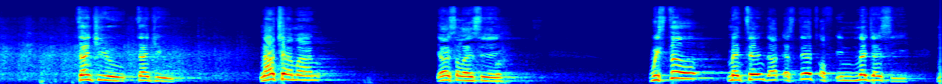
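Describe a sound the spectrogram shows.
A man speaks into a microphone over loudspeakers, pausing between phrases.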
